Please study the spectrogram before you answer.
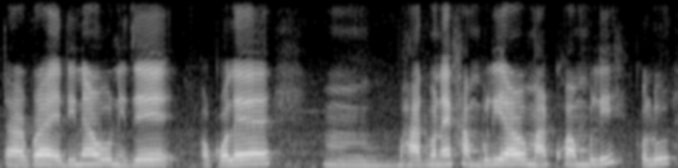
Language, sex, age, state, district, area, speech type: Assamese, female, 45-60, Assam, Lakhimpur, rural, spontaneous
